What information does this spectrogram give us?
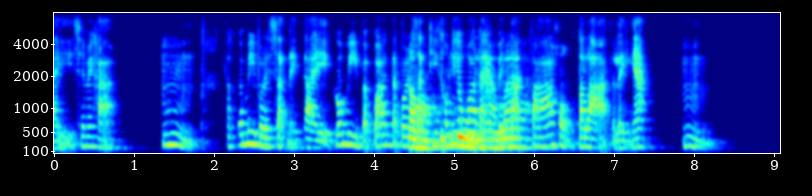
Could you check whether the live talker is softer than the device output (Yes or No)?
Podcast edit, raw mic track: No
